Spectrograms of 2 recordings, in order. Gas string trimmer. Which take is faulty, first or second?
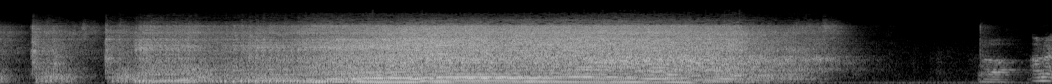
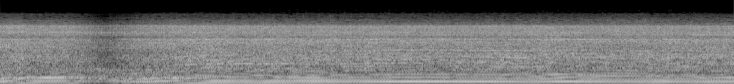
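first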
